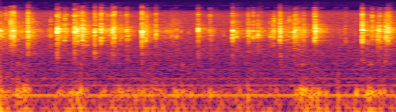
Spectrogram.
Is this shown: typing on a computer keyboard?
yes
